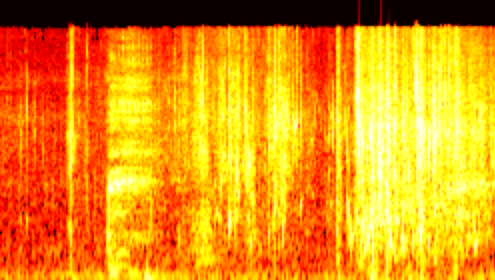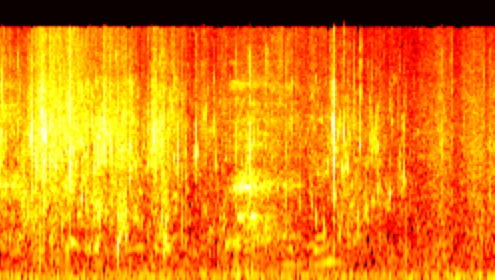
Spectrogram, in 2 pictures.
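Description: River water running and trickling, with scattered clicks and a louder burst of rough noise for about a second, some three and a half seconds in.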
